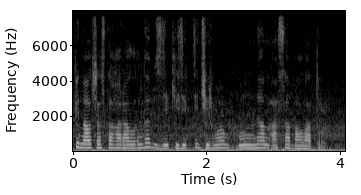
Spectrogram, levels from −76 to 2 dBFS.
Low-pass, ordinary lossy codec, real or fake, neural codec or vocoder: none; none; fake; codec, 16 kHz, 4 kbps, FunCodec, trained on Chinese and English, 50 frames a second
